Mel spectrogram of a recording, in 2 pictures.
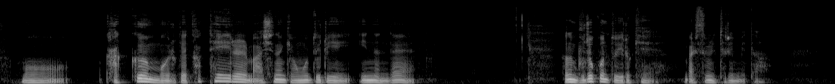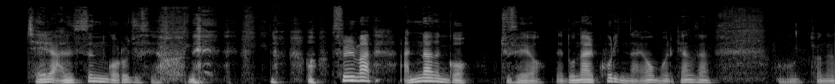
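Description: No technical faults can be heard in the recording.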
